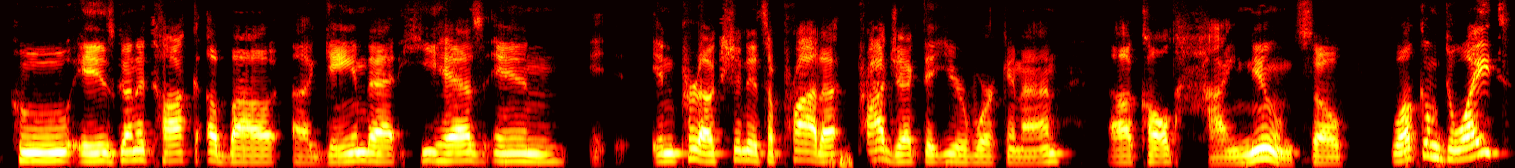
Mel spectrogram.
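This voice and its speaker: A man's voice: medium pitch, a little slow, a little mellow. A man hosting a podcast interview, introducing his guest in an easygoing, upbeat way. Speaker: podcast host.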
